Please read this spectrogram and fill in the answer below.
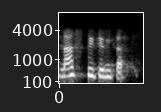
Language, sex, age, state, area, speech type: Sanskrit, other, 18-30, Rajasthan, urban, conversation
